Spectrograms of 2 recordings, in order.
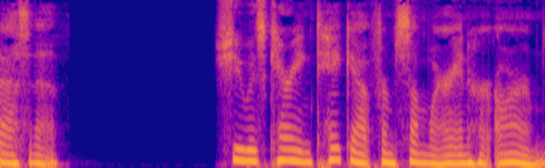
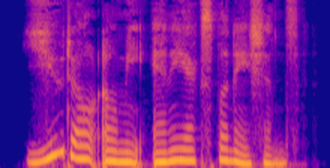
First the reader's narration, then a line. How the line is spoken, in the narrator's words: said Veronica warmly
